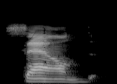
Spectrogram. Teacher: it's not sound do it's not sound that it's just sound the D just becomes a silent letter D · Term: sukoon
